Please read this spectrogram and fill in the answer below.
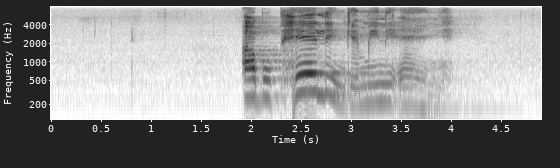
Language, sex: Xhosa, female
